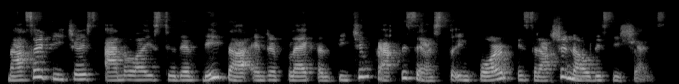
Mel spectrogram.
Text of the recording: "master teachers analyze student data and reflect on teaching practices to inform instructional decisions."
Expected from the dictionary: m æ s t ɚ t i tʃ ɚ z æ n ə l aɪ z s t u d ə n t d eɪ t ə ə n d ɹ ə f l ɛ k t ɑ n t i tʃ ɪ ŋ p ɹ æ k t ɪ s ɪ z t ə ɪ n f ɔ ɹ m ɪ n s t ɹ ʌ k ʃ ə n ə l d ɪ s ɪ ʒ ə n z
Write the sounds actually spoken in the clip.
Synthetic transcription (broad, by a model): m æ s t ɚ t i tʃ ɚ s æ n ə l aɪ s t u d ə n t d eɪ t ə ə n d ɹ ə f l ɛ k t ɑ n t i tʃ ɪ ŋ p ɹ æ k t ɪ s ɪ s t ə ɪ n f ɔ ɹ m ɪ n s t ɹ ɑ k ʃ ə n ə l d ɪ s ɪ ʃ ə n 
